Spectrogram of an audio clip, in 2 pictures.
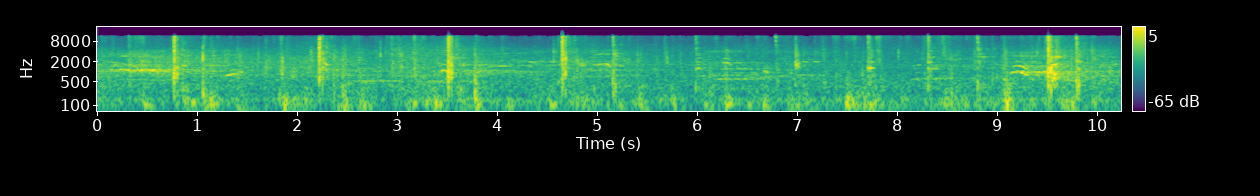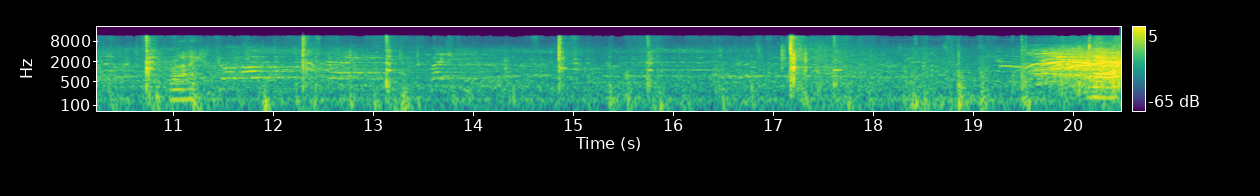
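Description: Rackets smack a shuttlecock back and forth in quick sharp hits.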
